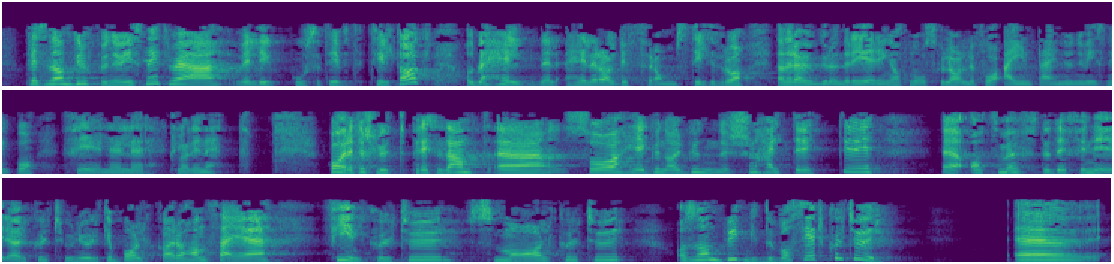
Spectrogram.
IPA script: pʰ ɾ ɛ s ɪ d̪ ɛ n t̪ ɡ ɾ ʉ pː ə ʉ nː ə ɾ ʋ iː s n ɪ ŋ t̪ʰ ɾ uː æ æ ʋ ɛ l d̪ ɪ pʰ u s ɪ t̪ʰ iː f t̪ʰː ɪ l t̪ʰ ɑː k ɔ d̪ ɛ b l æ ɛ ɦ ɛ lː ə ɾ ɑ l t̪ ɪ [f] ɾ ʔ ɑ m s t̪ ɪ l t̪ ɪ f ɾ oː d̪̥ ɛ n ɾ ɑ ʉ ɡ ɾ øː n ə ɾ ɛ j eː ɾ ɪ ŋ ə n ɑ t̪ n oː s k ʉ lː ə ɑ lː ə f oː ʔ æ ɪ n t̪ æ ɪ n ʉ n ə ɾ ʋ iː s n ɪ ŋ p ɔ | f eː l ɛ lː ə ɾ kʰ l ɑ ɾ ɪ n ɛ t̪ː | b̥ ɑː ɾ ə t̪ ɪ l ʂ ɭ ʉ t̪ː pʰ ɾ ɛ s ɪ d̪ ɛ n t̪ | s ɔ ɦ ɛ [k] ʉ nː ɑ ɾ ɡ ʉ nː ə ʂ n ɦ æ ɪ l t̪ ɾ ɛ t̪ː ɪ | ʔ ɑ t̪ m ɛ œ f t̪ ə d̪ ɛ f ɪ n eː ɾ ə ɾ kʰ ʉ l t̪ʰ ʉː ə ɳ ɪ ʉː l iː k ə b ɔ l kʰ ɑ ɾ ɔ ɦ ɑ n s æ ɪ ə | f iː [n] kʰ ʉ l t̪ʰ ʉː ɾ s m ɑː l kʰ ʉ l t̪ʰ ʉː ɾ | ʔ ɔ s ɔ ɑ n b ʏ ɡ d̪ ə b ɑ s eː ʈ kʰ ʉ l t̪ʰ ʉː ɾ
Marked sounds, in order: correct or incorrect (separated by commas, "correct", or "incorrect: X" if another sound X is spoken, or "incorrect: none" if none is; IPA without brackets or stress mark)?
correct, incorrect: ɡ, correct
